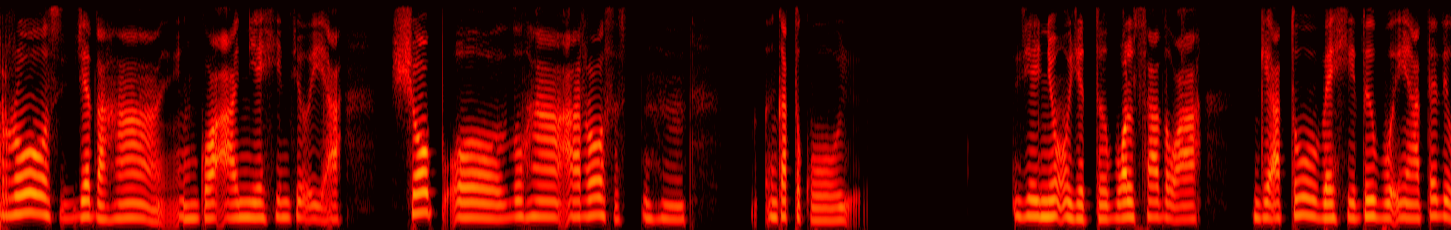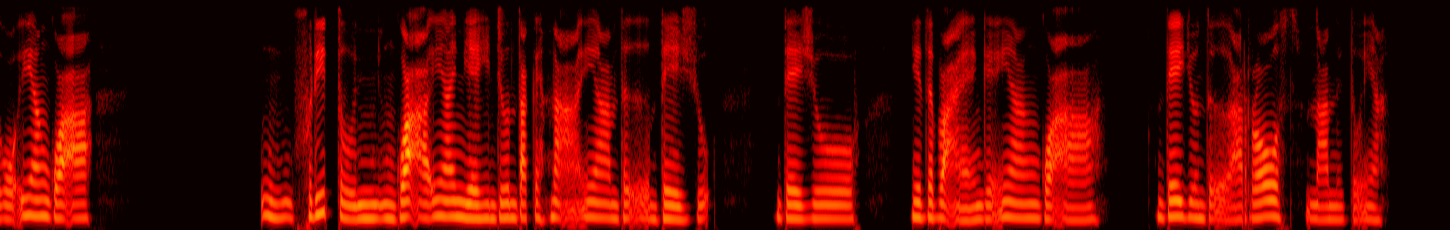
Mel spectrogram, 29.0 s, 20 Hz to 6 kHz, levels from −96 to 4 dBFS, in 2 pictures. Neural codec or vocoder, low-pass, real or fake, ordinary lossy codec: none; 5.4 kHz; real; none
